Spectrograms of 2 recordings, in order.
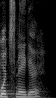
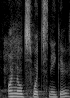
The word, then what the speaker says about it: Schwarzenegger: Schwarzenegger. – How does she say it? – Arnold Schwarzenegger.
